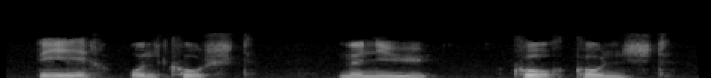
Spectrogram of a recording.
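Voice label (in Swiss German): "bierkoscht", Bas Rhin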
